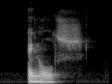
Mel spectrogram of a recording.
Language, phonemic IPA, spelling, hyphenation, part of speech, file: Dutch, /ˈɛ.ŋəls/, engels, en‧gels, noun, Nl-engels.ogg
- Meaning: 1. a unit of mass equal to one twentieth of an ounce, approximately 1.5 grams 2. a physical weight used for weighing gold or silver 3. genitive singular of engel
